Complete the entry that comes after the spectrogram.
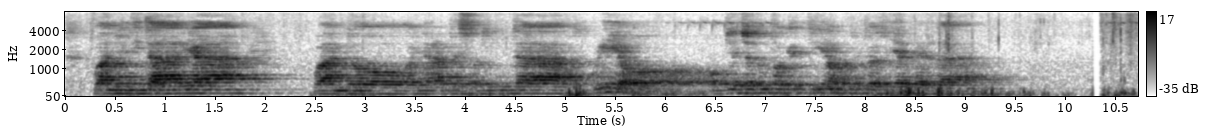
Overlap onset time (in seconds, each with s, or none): none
